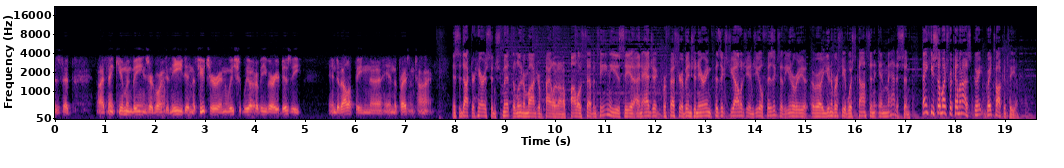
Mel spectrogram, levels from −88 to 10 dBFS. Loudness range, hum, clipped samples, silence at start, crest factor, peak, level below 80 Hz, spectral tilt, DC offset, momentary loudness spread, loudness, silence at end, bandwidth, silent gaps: 3 LU; none; under 0.1%; 0 s; 18 dB; -6 dBFS; -48 dBFS; -6 dB/octave; under 0.1%; 7 LU; -24 LUFS; 0.1 s; 11.5 kHz; none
